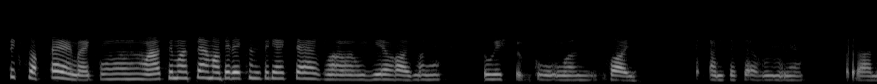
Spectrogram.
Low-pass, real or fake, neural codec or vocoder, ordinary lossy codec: 3.6 kHz; fake; codec, 16 kHz, 1 kbps, FunCodec, trained on LibriTTS, 50 frames a second; none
